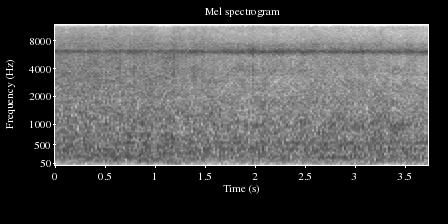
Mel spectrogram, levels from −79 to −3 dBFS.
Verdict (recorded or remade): remade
